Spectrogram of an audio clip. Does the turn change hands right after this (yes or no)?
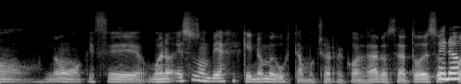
yes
